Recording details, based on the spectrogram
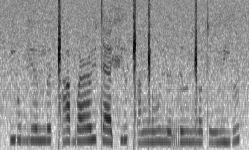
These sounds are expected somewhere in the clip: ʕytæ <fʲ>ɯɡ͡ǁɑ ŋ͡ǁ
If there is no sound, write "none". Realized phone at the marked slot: fʲ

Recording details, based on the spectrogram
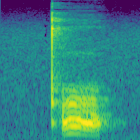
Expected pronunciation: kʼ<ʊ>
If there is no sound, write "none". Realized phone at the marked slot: ʊ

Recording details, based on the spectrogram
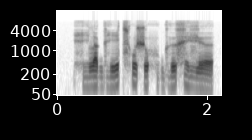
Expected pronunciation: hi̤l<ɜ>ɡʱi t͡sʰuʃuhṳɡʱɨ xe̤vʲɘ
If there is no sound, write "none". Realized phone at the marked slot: ɜ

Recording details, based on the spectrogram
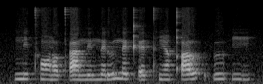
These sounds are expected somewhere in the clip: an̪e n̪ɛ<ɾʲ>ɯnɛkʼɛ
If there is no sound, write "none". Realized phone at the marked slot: ɾ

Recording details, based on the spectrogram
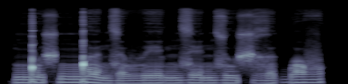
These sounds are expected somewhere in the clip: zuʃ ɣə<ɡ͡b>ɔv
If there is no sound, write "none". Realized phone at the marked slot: ɡ͡b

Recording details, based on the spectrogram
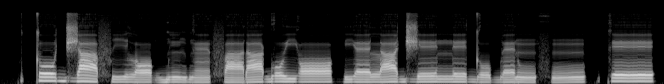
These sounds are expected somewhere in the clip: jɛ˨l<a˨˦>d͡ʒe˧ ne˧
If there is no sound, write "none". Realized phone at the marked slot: a˨˦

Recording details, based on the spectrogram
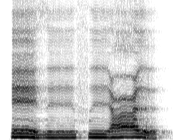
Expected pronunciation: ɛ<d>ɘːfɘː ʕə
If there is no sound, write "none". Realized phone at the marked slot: ð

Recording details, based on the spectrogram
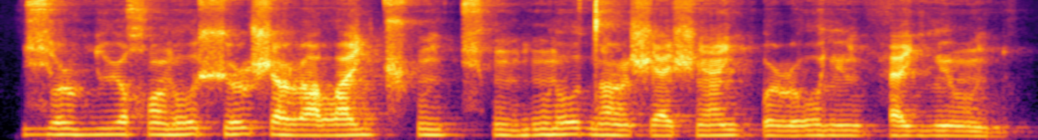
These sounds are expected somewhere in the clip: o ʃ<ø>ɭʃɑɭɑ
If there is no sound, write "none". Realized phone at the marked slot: ø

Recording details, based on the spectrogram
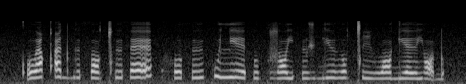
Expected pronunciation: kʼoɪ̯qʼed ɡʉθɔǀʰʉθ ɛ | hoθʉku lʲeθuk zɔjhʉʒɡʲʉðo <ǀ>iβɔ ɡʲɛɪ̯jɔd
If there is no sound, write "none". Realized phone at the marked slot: ǀ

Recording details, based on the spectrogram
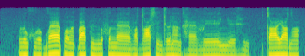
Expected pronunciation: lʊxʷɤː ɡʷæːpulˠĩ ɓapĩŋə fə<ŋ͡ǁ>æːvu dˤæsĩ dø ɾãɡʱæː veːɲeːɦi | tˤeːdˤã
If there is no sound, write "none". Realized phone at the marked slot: ŋ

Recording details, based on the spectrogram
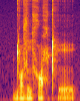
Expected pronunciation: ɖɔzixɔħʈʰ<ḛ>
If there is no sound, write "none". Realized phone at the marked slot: ḛ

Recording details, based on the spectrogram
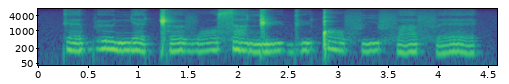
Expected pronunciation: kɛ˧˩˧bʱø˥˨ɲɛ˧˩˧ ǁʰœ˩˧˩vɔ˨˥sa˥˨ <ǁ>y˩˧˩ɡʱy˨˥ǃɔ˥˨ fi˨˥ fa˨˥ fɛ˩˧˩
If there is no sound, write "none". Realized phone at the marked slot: ŋ͡ǁ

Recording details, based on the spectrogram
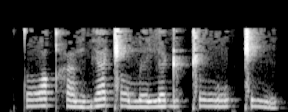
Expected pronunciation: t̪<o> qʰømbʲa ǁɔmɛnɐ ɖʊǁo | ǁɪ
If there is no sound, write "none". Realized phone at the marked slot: ɔ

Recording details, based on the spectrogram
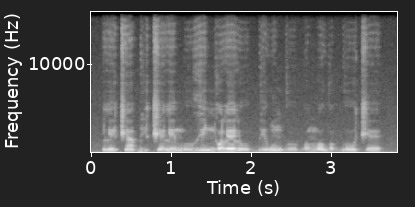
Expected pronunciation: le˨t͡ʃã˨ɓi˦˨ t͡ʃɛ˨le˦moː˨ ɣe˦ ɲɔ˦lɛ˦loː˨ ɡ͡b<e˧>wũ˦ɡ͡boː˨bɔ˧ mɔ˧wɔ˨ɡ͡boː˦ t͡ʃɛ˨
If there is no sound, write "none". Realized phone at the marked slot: e˨˦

